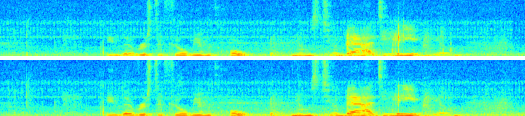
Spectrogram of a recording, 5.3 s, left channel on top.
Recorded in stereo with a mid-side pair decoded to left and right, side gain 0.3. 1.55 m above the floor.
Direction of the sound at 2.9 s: 55° right.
